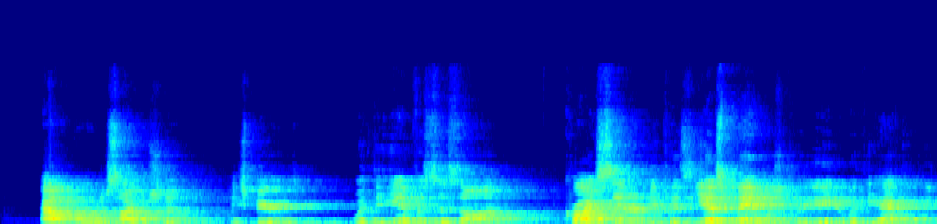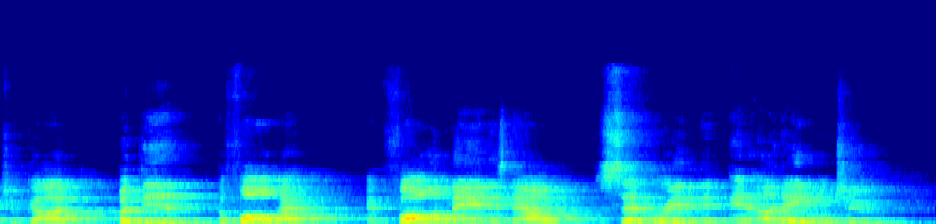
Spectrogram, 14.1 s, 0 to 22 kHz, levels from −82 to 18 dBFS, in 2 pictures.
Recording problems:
off-mic speech; far
thin; very; fading below 350 Hz
room echo; noticeable; dies away in 1.4 s

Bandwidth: 15.5 kHz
